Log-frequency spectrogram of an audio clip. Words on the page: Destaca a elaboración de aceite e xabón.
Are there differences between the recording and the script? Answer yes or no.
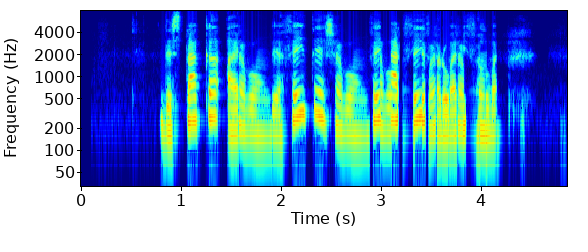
yes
